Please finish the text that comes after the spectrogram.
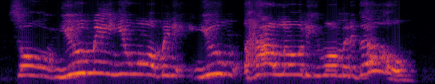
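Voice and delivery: half-hammed outrage at a haggler; appalled. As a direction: act scandalized at a lowball. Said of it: "Ugh, I'm appalled".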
